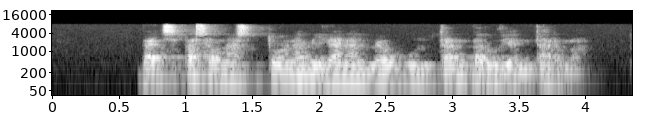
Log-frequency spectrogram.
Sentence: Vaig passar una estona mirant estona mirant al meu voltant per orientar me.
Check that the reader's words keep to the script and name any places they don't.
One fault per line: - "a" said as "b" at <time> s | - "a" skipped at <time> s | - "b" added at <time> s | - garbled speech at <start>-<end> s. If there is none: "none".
- "estona mirant" skipped at 2.3 s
